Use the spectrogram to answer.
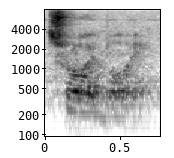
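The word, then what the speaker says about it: TroyBoi: Troy Boy. Okay, I'm looking for Troy Boy.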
